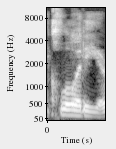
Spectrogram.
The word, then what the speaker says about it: Claudia: Because when Adriana introduced me to you, it was Claudia. Yes. She said Claudia. Yes. Right, okay. So Not Claudia. She not said Claudia.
